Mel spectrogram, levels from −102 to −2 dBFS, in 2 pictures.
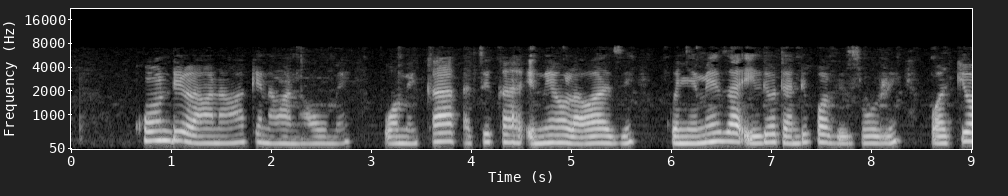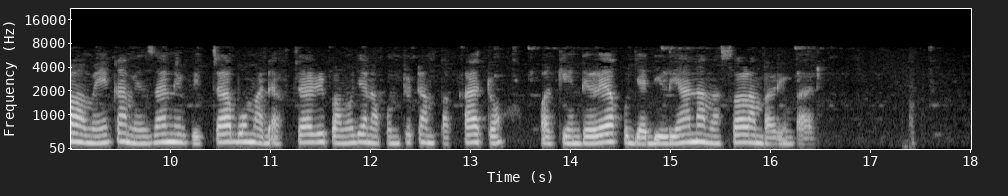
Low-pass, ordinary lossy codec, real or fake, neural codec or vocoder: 7.2 kHz; MP3, 64 kbps; real; none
